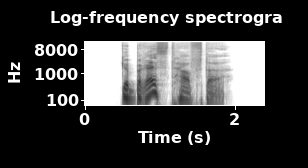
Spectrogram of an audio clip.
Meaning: 1. comparative degree of gebresthaft 2. inflection of gebresthaft: strong/mixed nominative masculine singular 3. inflection of gebresthaft: strong genitive/dative feminine singular
- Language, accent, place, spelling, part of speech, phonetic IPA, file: German, Germany, Berlin, gebresthafter, adjective, [ɡəˈbʁɛsthaftɐ], De-gebresthafter.ogg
